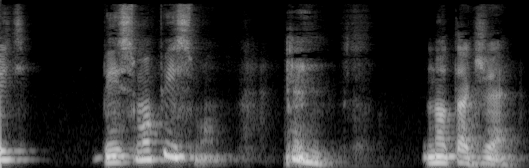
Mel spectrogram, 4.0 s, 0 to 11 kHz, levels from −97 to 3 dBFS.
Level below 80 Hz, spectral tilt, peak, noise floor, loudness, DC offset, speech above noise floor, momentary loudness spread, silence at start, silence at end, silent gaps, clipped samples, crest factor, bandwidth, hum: -52 dBFS; -6.5 dB/octave; -8 dBFS; -65 dBFS; -24 LUFS; under 0.1%; 41 dB; 17 LU; 0 s; 0.1 s; none; under 0.1%; 18 dB; 10.5 kHz; none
